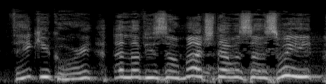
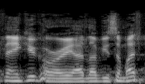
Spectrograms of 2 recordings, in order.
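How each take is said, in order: First: Little voice. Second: Said in the usual way. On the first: Retold or imitated. Husband mocking his wife's thanks in a high sweet voice. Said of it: "then I would do this little voice". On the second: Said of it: "And then she'd be like".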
